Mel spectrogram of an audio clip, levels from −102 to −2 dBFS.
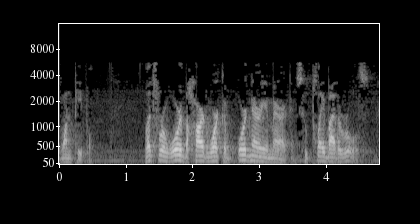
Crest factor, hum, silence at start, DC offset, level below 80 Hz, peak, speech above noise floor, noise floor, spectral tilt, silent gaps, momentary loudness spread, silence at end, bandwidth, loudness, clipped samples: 20 dB; none; 0 s; under 0.1%; -62 dBFS; -12 dBFS; 29 dB; -60 dBFS; -10 dB/octave; none; 16 LU; 0.2 s; 5.8 kHz; -31 LUFS; under 0.1%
